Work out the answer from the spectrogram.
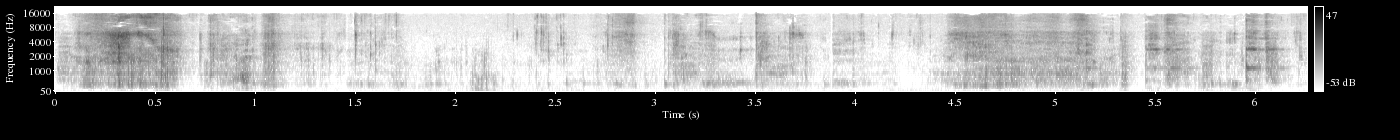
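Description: Close-miked eating: a loud crunchy bite into napa cabbage kimchi just after the start, then irregular chewing and mouth noises.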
